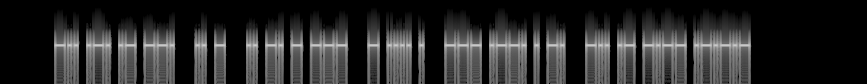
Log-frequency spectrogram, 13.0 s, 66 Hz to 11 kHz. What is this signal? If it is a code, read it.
Morse code, heard as a keyed tone, about 25 wpm, 700 Hz. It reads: DRAG IT INTO THE OPEN DAY.
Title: Sentences from Top 1500 Words 25wpm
